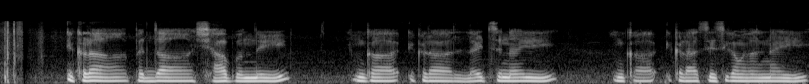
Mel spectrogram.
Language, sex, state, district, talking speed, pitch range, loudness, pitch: Telugu, male, Andhra Pradesh, Annamaya, 105 wpm, 155-170 Hz, -17 LUFS, 160 Hz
